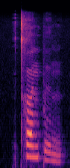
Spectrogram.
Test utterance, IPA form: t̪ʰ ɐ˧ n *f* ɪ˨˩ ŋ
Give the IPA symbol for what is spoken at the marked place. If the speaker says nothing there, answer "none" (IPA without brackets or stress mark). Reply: p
